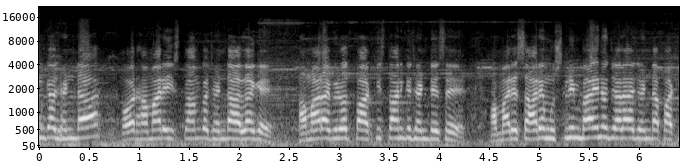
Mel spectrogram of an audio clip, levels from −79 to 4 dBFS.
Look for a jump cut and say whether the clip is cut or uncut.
uncut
